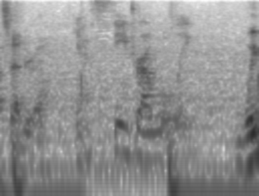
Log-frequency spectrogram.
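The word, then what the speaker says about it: Sedro-Woolley: Yes, Cedro Woolley. We butchered names all the way across the country.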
